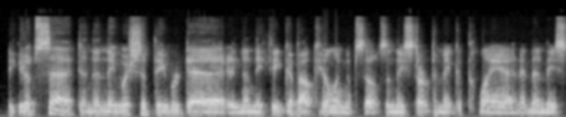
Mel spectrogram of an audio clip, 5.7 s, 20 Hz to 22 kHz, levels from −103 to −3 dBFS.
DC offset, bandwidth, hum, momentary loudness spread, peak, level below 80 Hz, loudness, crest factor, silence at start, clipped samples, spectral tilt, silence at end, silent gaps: under 0.1%; 12.5 kHz; none; 5 LU; -8 dBFS; -60 dBFS; -21 LUFS; 14 dB; 0.1 s; under 0.1%; -4 dB/octave; 0 s; none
